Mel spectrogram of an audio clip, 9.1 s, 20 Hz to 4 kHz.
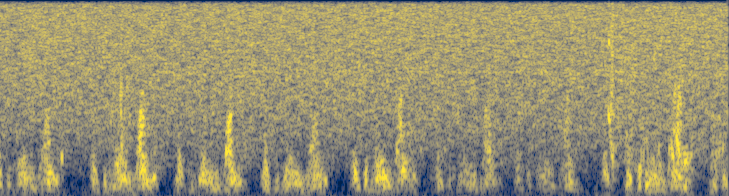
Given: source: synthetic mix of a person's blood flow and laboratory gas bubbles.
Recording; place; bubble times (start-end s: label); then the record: Doppler ultrasound of blood flow; precordium
0.75-0.84 s: bubbles
1.34-1.65 s: bubbles
7.60-7.76 s: bubbles
7.97-8.14 s: bubbles
From the record:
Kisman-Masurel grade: 221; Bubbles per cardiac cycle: several, 3 to 8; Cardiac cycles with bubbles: 10 to 50%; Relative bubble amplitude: barely perceptible (0.100 to 0.250); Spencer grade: 2 (many but less than half of the cardiac periods contain bubble signals, singularly or in groups); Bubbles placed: only in the low amplitude regions of the cardiac cycle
